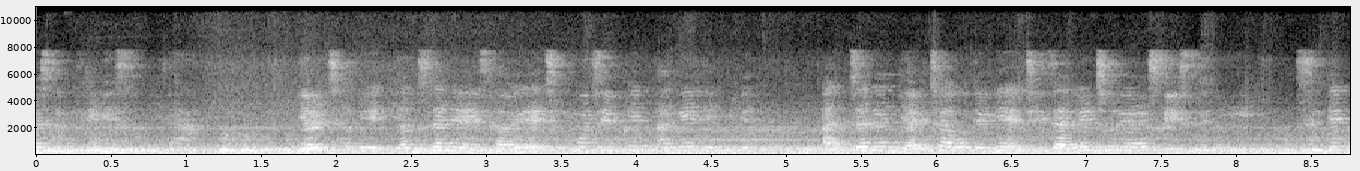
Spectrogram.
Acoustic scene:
subway train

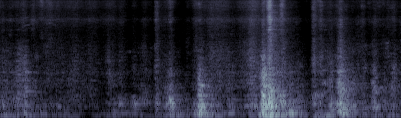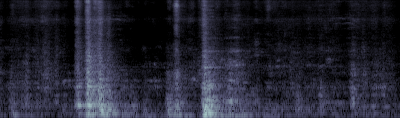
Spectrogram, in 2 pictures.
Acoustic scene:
kitchen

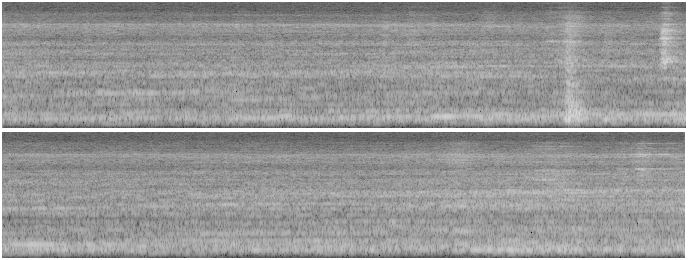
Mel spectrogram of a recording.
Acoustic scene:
subway train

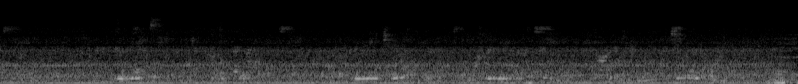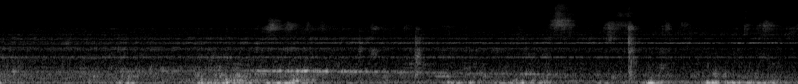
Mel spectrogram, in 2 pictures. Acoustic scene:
subway train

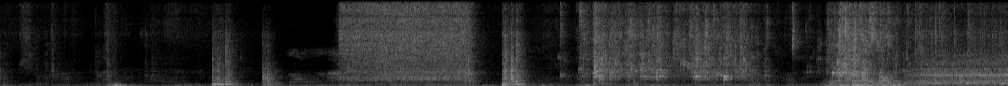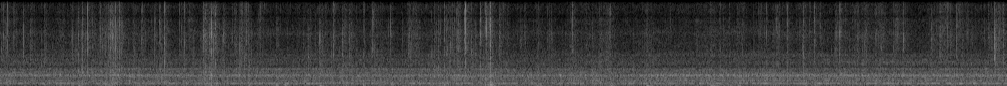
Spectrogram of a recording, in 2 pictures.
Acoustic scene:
kitchen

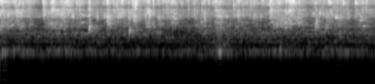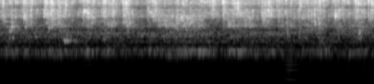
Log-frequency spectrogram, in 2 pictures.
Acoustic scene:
restroom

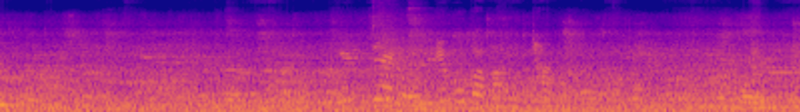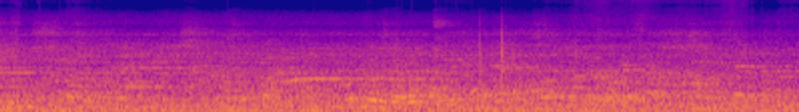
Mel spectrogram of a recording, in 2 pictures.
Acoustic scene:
crowded indoor space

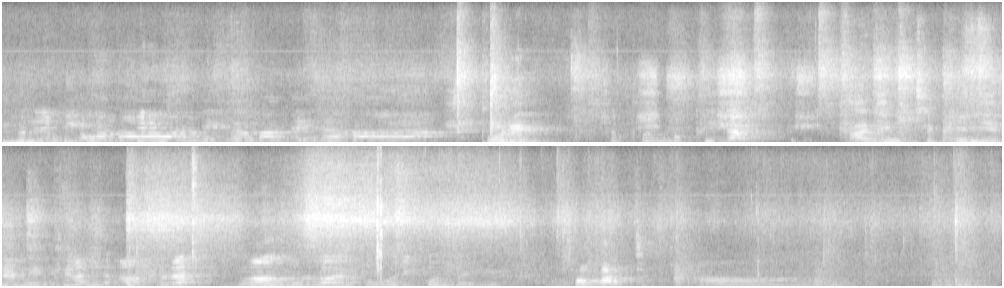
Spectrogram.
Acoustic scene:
crowded indoor space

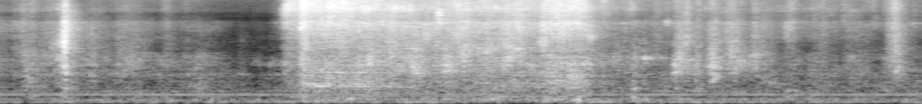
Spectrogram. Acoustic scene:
kitchen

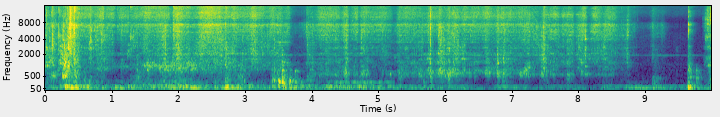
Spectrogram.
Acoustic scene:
kitchen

